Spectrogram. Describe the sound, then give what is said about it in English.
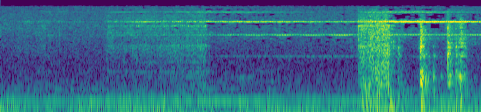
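An old-fashioned telephone bell rings in short, rattling bursts near the end, preceded by a faint steady tone over a low background hum; no one speaks. “And while I waited for Cuts to come back with the rug, a phone call was being made.”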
